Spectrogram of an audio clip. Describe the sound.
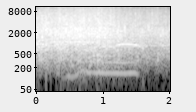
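Studio audience applause fills the whole span with dense, steady clapping at an even loudness that eases slightly near the end.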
